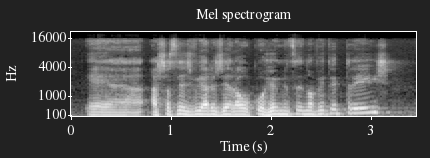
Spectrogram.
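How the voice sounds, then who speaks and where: A dark, mellow tone in a man's somewhat breathy speech. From Rio de Janeiro, Brazil. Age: 40s. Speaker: writer and community activist. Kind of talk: interview.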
